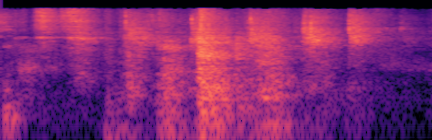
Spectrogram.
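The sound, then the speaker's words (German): A large dog, the speaker's pet Rottweiler, pants in quick breathy bursts, with soft whimpering mixed into the rhythm. It's fairly quiet overall, and no one speaks. “Äh, ein Rottweiler.”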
